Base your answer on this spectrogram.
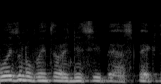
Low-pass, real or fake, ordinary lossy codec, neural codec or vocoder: none; real; none; none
